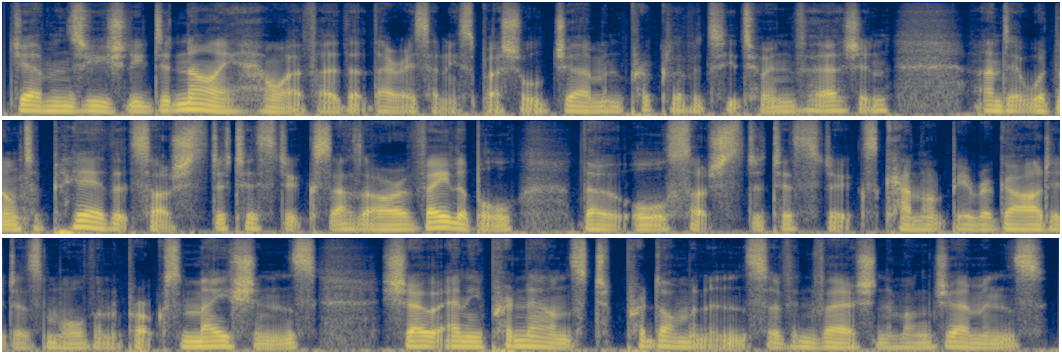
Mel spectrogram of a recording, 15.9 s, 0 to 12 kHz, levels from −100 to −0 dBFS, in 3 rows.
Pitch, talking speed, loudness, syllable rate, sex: 105 Hz, 165 wpm, -21 LUFS, 4.6 syllables/s, male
